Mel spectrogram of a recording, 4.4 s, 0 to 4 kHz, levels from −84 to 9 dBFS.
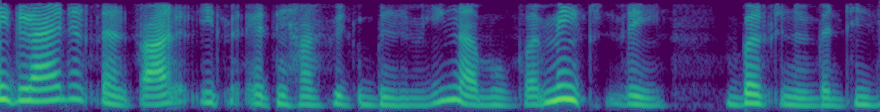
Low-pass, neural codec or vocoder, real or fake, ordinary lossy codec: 3.6 kHz; autoencoder, 44.1 kHz, a latent of 192 numbers a frame, MeloTTS; fake; none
